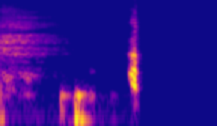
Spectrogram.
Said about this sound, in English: Sorry, I'm going to cough.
